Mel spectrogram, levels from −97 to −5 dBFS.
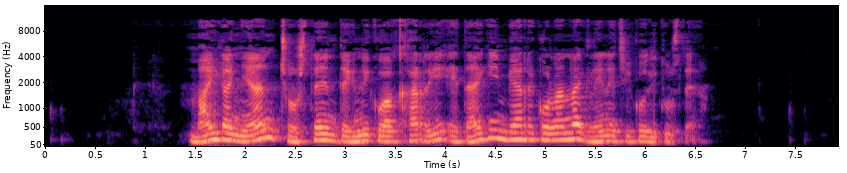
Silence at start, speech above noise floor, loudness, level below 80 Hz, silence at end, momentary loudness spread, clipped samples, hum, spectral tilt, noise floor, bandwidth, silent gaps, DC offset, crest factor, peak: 1.45 s; 59 dB; -24 LUFS; -64 dBFS; 1.45 s; 9 LU; under 0.1%; none; -6 dB/octave; -83 dBFS; 11.5 kHz; none; under 0.1%; 18 dB; -6 dBFS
